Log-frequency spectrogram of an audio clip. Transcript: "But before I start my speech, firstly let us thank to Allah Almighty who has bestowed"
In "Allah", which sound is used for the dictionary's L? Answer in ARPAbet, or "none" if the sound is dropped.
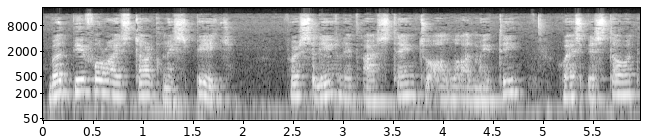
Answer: L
